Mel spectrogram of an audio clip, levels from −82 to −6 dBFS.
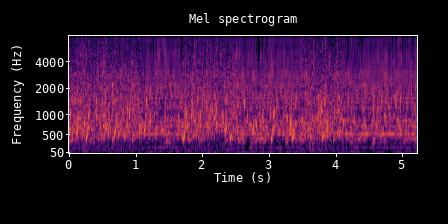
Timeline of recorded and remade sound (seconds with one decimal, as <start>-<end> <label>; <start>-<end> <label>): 0.0-1.1 recorded; 1.1-1.7 remade; 1.7-2.5 recorded; 2.5-3.5 remade; 3.5-4.1 recorded; 4.1-5.2 remade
